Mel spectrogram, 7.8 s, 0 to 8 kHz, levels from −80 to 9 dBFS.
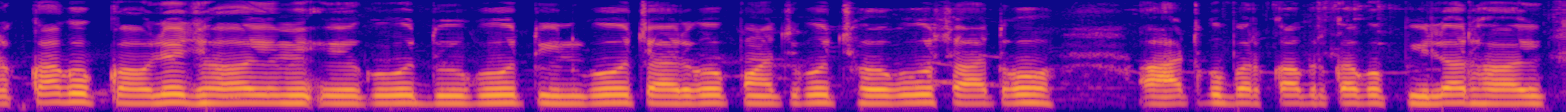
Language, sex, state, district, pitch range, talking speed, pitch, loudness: Bajjika, male, Bihar, Vaishali, 155-165 Hz, 190 wpm, 160 Hz, -15 LUFS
